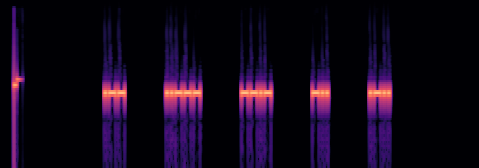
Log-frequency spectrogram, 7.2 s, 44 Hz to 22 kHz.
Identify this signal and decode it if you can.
Morse code, heard as a keyed tone, about 36 wpm, spaced as for 12 wpm, 700 Hz. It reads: W2QDL
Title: USA Call Signs - 5 Characters - 6x Character Spacing - 35wpm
